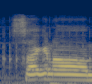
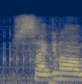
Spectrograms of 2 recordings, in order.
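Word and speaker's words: Saginaw: Sagenol Michigan Sagenol Michigan. That's a song. So that's how I know how to say it properly.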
